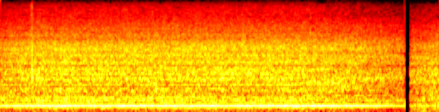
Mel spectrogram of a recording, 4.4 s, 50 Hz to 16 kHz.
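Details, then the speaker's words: New LP gas RV furnace, first firing on a cool day with about 60° inside: the blower comes on first, then the burner kicks in, giving a steady low hum and airy whoosh with no rattles; running normally while burning off new-unit smells. "you could hear it come on fan first and then i heard it kick in and they could actually hear the burner kick in so it's it's running right now"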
